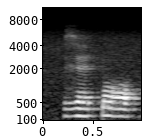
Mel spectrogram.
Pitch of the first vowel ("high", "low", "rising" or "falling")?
low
